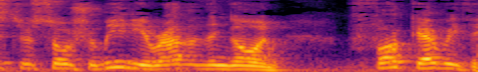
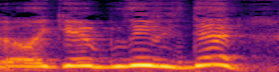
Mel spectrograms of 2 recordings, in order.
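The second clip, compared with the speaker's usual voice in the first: much higher mock-whiny wail; mocking mourners; 10 semitones higher than usual. Mocking fans who will mourn him, whiny high voice. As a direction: parody the grieving fans, pitch up high. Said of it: "bitching and crying and moaning".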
